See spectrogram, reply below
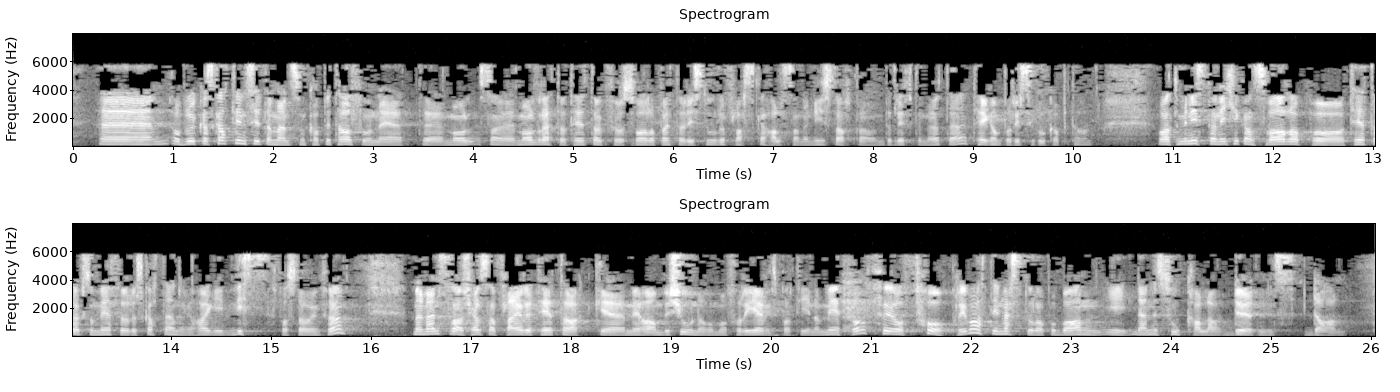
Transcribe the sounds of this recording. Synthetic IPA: ɔbɾʉːkəskɑt̪ːəɪnsɪt̪ɑmɛnt̪sɔmkʰɑpɪt̪ʰɑːlfʊnɛɛt̪molsmoːlɾɛt̪ːɔt̪ʰeːt̪ʰɑːkfɔɾɔsʋɑːɾɑpʰɔɛɪt̪ːɑʋd̪ɪst̪uːɾəflɑskəhɑlsɑnənyːst̪ɑːɾt̪ɑbəd̪ɾɪft̪əmøːt̪ət̪ʰɛːɡɑŋpʰɔɾɪsɪkʊkʰɑpɪ̥t̪ʰɑːln | ɔɑt̪mɪnɪst̪əɾnəɪçːəkɑnsʋɑːɾɑpʰɔt̪ʰeːt̪ʰɑːksɔmːeːføːɾəskɑt̪ːəɛnd̪ɾɪŋɑɦɑɾɛɡɪʋɪsfɔst̪oːɪŋføɾ | mɛnmɛnəst̪ɾəhɑɾʂøːlsɑflæɪɾət̪ʰeːt̪ʰɑːkmɛɔhɑːɑmbɪʂuːnəɾʊmɔfoːɾɛjeːɾɪŋspʰɑɾt̪ʰiːənəmeːpʰɔføːɔfoːpʰɾɪʋɑːt̪əɪnʋɛst̪ʊɾɑpʰɔbɑːnn̩ɪd̪ɛnːəsuːkʰɑlɑd̪øːd̪n̩sd̪ɑːl

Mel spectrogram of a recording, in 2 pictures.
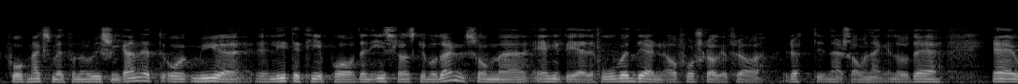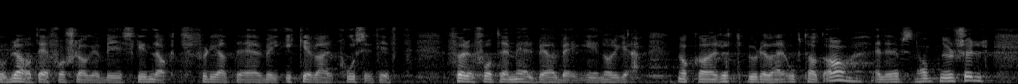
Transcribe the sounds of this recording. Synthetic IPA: foːʊpmæɾksɔmheːt̪pʰɔnʊɾʋɪʂn̩ɡænət̪ʰɔmyːəliːt̪ət̪ʰiːpʰɔd̪ɛniːslɑnskəmʊd̪æln̩sɔmḛɪɡənt̪ʰlɪ̰ʔɛɾhuːʋəd̪eːlnəɑʋfɔʂɭɑ̰ːɡə̰fɾɑ | ɾœt̪ːɪd̪ɛnhæʂɑ̰mːənhɛŋːə̰nɔd̪ɛ | æɾjʊbɾɑːɑt̪̚d̪ɛfɔʂɭɑːɡəblɪskɾɪnlɑkt̪fɔɖiːɑt̪̚d̪ɛʋɪlɪkːəʋæːɾəpʰusɪt̪ʰiːft̪ | fɔɾɔfoːt̪ʰɪlmeːɾbɛɑɾbæɪŋɪnɔɾɡənɔkːɑɾœt̪ːbʉɖəʋæːɾəʊpt̪ʰɑt̪ɑʋɛ̰lːəɾɛpɾəsn̩t̪ʰɑnt̪nʉnʂʏl

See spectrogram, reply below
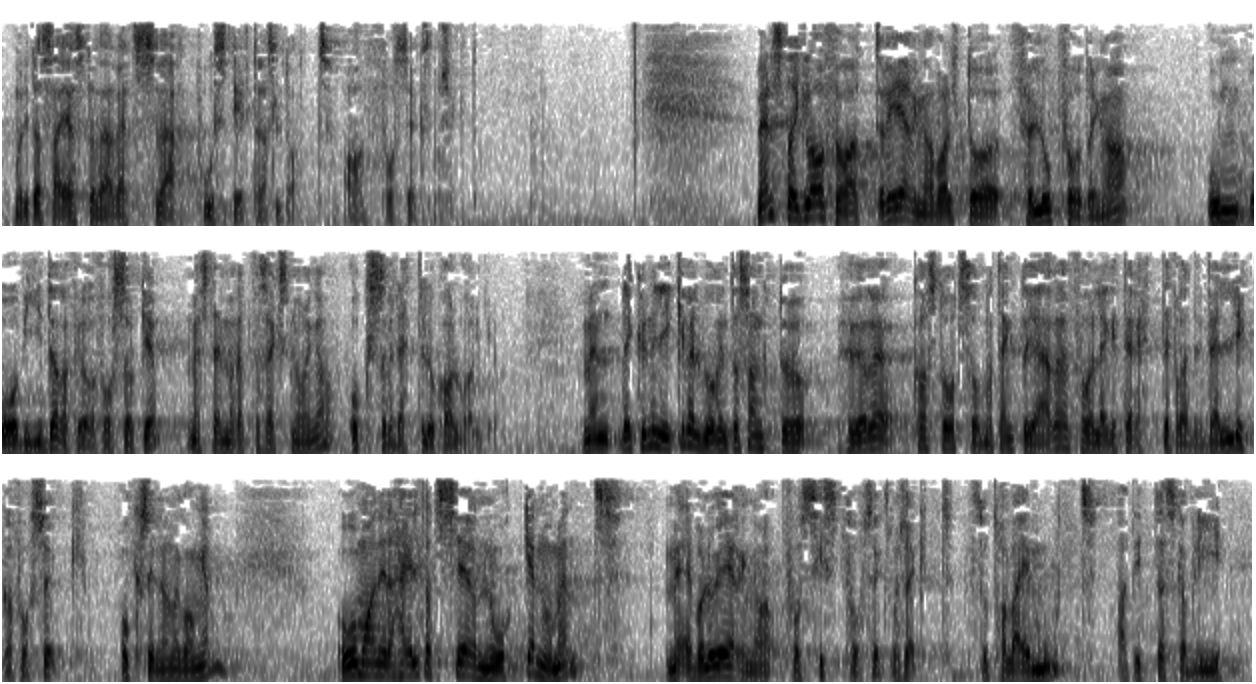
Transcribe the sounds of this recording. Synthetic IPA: mɔd̪ɪt̪ʰɑːsæɪɑst̪ʰɔʋæːɾəɛɪt̪sʋæ̰ːʁt̪̚pʰusɪ̥t̪ʰiːft̪ɾɛsʉlt̪ʰɑ̰ːt̪ɑ̰ʋfɔ̰ʁsø̰ːkspʰʁʊʃɛkt̪ | ʋɛnst̪ʁɑæɡlɑːfɔɾɑt̪ɾɛjeːɾɪŋhɑɾʋɑlt̪ɔfœlːəʊpfɔʁd̪ɾɪŋɑɾ | ʊmɔʋiːd̪ɑɾəføːɾəfɔʁsøːkəmɛst̪ɛmːəʁɛt̪fɔʁsɛkst̪n̩oːɾɪŋɑʁʔɔksɔʋɛːd̪ɛt̪ːəlʊkʰɑːlʋɑ̰lɡə | mɛnd̪ɛkʰʉnːəliːkəʋɛlʋɑːɾəɪnt̪ɾəsɑŋt̪ɔhøːɾəkʰɑːst̪ɑːt̪sɔɾd̪n̩hɑt̪ɛŋkt̪ɔjæːɾəfɔɾɔlɛɡːət̪ʰɪlɾɛt̪ːəfɔɾæt̪ʋɛlːʏkːɑfɔɾsøːk | ɔksɔɪd̪ɛnəɡɔŋːən | ʔɔʊmɑnɪd̪ɛɦæɪlət̪ʰɑt̪ːseːɾnoːkənmʊmɛnt̪ | mɛɛʋɑlʉeːɾɪŋɑfɔɾsɪst̪fɔɾsøːkspʰɾʊʃɛkt̪sɔt̪ʰɑːlɑɪɛmuːt̪ʔɑ̰t̪̚d̪ɛt̪ːəskɑlbliː

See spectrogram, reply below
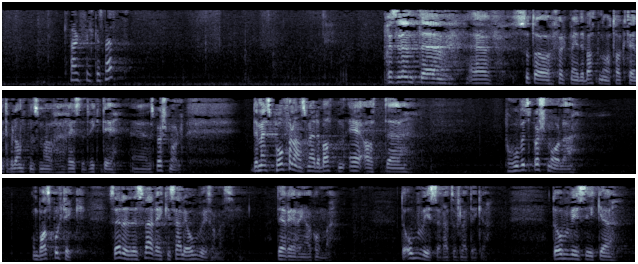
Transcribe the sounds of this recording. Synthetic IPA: kʰnɑɡfʏlkəsnɛs | pʰɾɛsɪd̪ɛnt̪ | sʉt̪ːɔfœlt̪mɛɪd̪ɛbɑt̪ːn̩ɔt̪ʰɑkt̪ʰɪɛnt̪əbəlɑnt̪n̩sɔmhɑʁɾæɪsɛt̪ʋɪkt̪ɪspœʂmo̰ːl | d̪ɛmɛst̪̚pʰoːfɑlɑnəsmɛd̪ɛbɑt̪ːn̩ɛɾʔɑt̪ | pʰɔhuːʋəd̪spœʂmoːlə | ɔmbɑːsə̥pʊlɪt̪ʰɪkːsɔɛɖɛd̪ɛsʋæɾəɪkːəsæːɭɪɔbəʋiːsɑnə̰s | d̪̥ɛɾɛjeːɾɪŋɑkʰɔməmɛ | d̪̥ɛɔbəʋiːsəɾɛt̪ːɔʂɭɛt̪ːɪkːə | d̪̥ɛɔːbəʋiːsəɾɪkːə

